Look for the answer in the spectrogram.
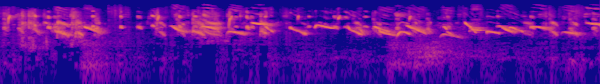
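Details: Fast song in competition from kept green-winged saltators: crowded volleys of bright, rising and falling whistles and chips, barely pausing, several voices overlapping throughout.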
